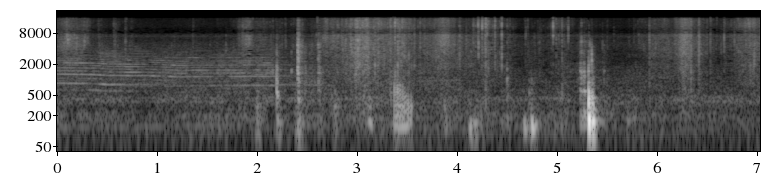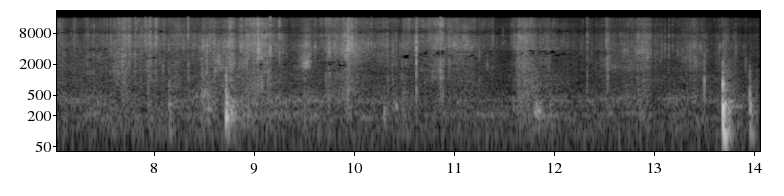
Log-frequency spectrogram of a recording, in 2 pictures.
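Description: Crackling rustle of dry leaf litter and handling around wooden beehives, broken by several sharp knocks, the loudest about five seconds in. A short buzzing tone is heard in the first two seconds.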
